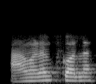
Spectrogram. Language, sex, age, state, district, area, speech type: Odia, male, 18-30, Odisha, Khordha, rural, conversation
